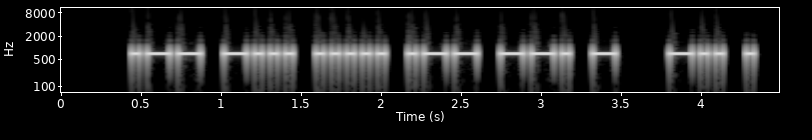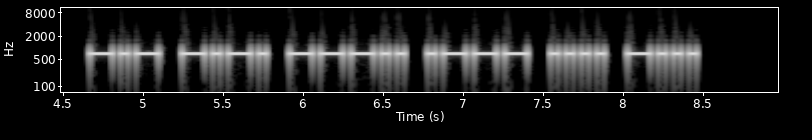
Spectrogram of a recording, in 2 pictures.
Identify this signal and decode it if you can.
Morse code, heard as a keyed tone, about 25 wpm, 700 Hz. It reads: WB5WGT DE KC8JHB
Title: USA Callsign DE Callsign 25wpm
